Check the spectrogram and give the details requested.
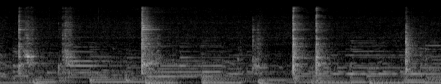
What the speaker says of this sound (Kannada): ಇದೆರಡು ಸ್ವಲ್ಪ ಫ್ರೈ ಆಗಲಿ.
